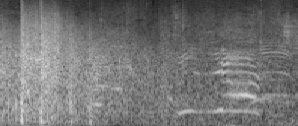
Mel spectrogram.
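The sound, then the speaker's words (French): Gendarmes fire grenades, two sharp bangs in quick succession, followed by a murmur of voices in the background. “Les blindés n'avancent pas, les gendarmes tirent des grenades en tous sens.”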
